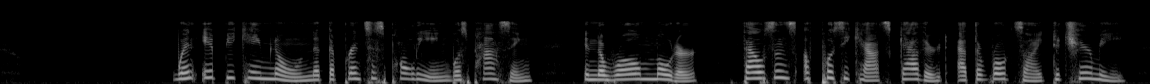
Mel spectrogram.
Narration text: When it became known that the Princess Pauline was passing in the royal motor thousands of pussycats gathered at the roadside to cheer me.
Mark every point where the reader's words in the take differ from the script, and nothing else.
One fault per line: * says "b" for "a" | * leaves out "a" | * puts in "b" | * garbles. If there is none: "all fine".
all fine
